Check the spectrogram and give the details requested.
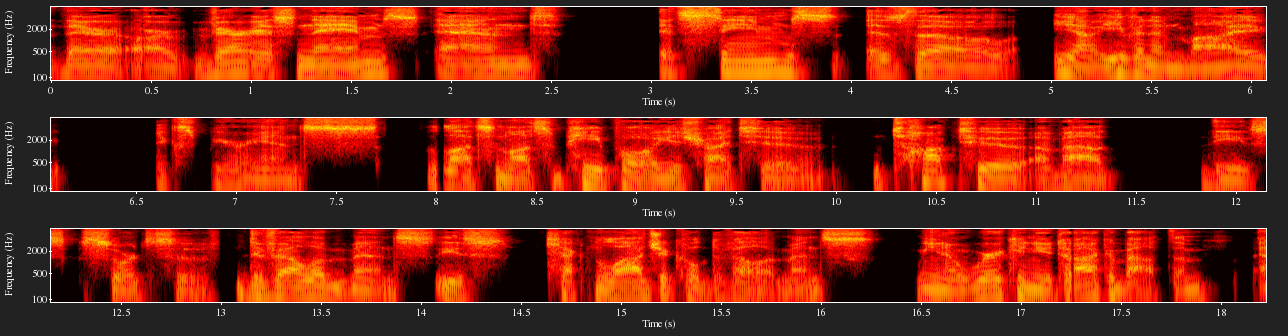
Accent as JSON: {"language": "English", "country": "United States", "moved": "yes", "said": "Originally, I'm from the U.S. You can probably tell by my accent, but I've been living outside of the United States for the past few decades."}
